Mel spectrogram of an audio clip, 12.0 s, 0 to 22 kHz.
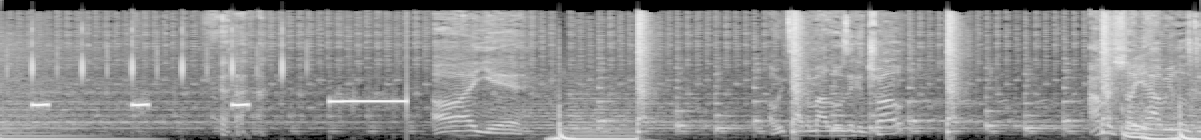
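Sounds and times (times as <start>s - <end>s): electronic background music: 0.0s - 12.0s
timer countdown beeps: 0.3s - 0.6s, 1.3s - 1.6s, 2.3s - 2.5s, 3.3s - 4.1s.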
